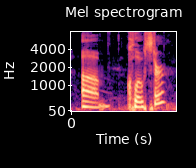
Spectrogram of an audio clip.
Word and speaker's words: Closter: Closter Golf Center?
